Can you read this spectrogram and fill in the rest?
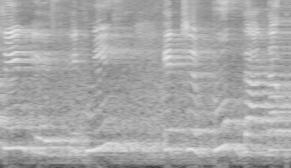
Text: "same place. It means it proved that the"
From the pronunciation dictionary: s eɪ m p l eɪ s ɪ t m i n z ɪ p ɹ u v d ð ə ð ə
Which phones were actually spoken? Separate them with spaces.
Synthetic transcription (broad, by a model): s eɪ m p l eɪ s ɪ t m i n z ɪ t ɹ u p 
